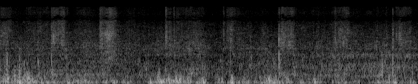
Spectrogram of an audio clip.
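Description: Wind buffeting the camera microphone in uneven gusts, with footsteps on a wooden deck about twice a second.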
